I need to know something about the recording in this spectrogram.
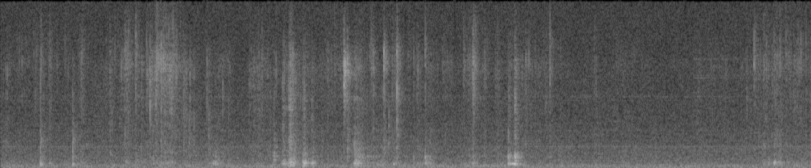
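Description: Faint rustling and crinkling of a sheer ribbon being handled and tied into a knot around a small gift box, with short crinkles scattered through the first five seconds.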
